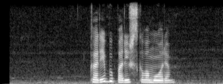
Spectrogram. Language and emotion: Russian, neutral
